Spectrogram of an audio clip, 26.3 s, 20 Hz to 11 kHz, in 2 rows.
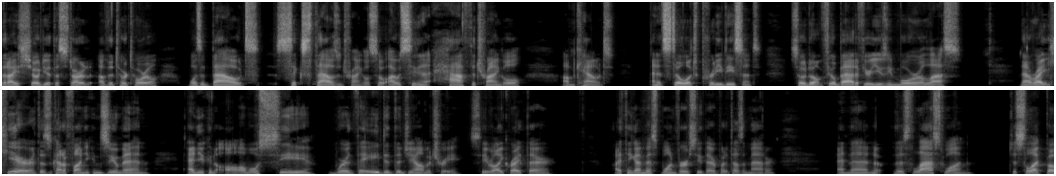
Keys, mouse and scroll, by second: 1.0 ctrl+z, 2.0 e, 5.0-6.5 middle drag, 5.3 e, 6.9 e, 7.9 e, 8.7 e, 9.7-12.1 middle drag, 10.0 e, 11.5 e, 13.6-14.8 middle drag, 13.6 e, 14.9 e, 16.2-17.6 drag, 16.3 middle click, 16.6 e, 17.6 e, 18.6 e, 20.0-22.3 middle drag, 21.1 e, 22.6 e, 23.6 e, 25.2 a, 25.4 c.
